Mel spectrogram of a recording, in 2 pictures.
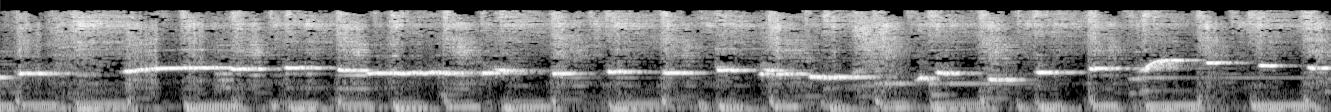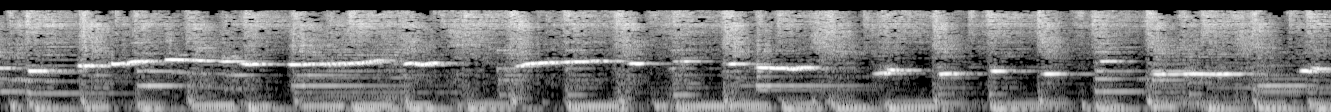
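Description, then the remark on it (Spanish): A professional female whistler, just proclaimed the best whistler in the world, carries a bright, agile melody with smooth slides and trills over a steady rhythmic instrumental backing, loud throughout. “Sí, ya te decía que esto es otro nivel, porque a quien escucha silbar”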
